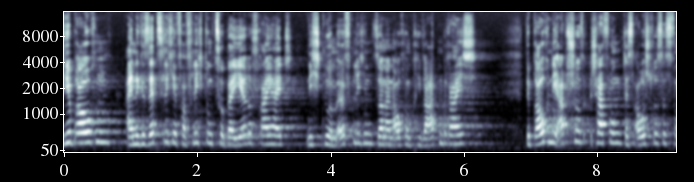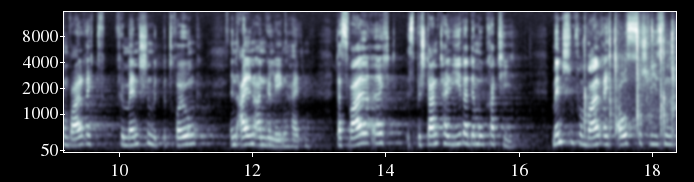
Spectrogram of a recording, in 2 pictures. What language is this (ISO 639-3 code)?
deu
